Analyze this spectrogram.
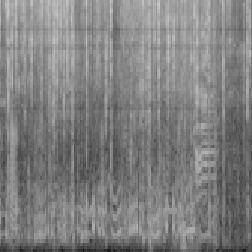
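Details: Close, loud begging from hungry bottle-fed pigeons: throaty wavering whines with a buzzy edge, short sliding notes, and wet clicking from feeding.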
